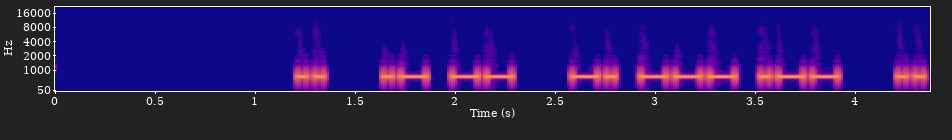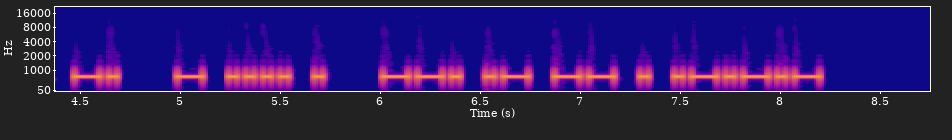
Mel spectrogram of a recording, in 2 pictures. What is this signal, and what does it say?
Morse code, heard as a keyed tone, about 28 wpm, 700 Hz. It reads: I AM NOW IN THE GAME.
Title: Sentences from Top 1000 Words - Review Part 3 - 28wpm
